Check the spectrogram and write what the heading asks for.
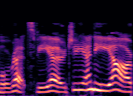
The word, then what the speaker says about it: Moritz Wagner: weekend at Staples Center Moritz vogner is truly one of a kind the junior forward who pronounces his name more Rhett's vog ner according to the immediate guide and who has grown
